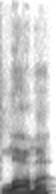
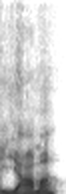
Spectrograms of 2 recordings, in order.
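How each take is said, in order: First: The word begins with an L sound. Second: The word begins with a Y sound. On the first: The speaker calls it right. "I'm sure it's llama" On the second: The speaker calls it wrong. "I want to pronounce it Yama"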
